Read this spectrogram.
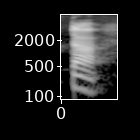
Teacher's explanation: इसे बोलते समय हमारी जिह्वा जो है दांत को स्पर्श नहीं करती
